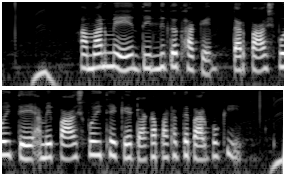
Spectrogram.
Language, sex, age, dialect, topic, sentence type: Bengali, female, 18-24, Northern/Varendri, banking, question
